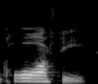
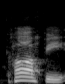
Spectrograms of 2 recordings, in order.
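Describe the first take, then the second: First: Coffee as "kwoffee"; mispronounced coffee. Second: Said in the usual way. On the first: Retold or imitated. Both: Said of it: "say coffee instead of coffee".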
